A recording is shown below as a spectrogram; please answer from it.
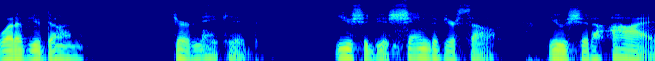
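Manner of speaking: very soft, quiet, shaming, accusing voice. Speaker acting out the voice that turns on her: imitating an accusing voice. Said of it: "the voice turns on her and begins to accuse her".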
